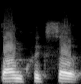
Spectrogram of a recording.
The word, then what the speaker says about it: Don Quixote: I used to say I thought it was pronounced Don Quixote or Quixote. Because that's how it's spelled in English. Yeah, that's how it's spelled. Don Quixote. It's Spanish.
